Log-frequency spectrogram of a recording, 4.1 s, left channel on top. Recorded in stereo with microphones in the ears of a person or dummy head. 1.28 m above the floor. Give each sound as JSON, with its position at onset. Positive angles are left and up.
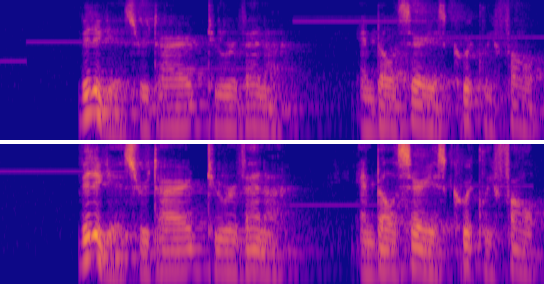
{"t": 0.6, "sound": "a man speaking", "side_deg": -50, "distance_m": 0.8}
